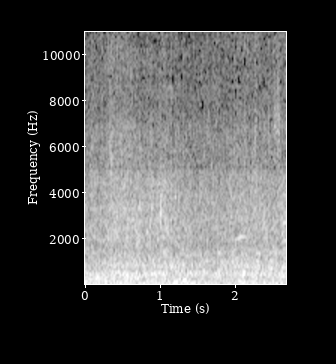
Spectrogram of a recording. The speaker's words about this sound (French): Parlez plus fort! Le bruit du vent couvre vos paroles!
